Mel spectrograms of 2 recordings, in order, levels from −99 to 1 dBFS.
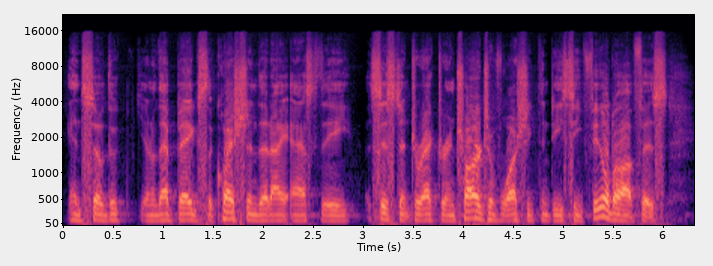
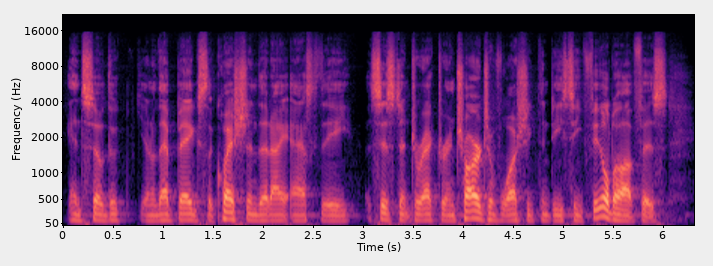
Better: second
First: distortion; slight; 10 dB below the speech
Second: none

